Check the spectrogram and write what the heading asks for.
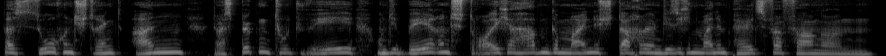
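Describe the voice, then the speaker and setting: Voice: mid-range voice, a little slow, vocal fry, hardly any pauses, warm tone, voice pushed up. A storyteller voicing a small, greedy bear cub who grumbles about work in a children's story. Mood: whiny. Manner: whiny, sulky. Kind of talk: storybook character voice.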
